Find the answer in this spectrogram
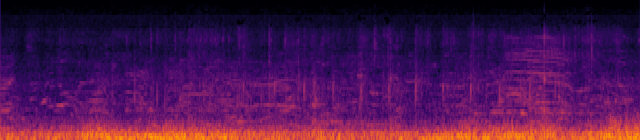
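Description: Indistinct voices of spectators and players calling out and chatting at the ball field, over a steady low rumble, with a louder call about five seconds in.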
